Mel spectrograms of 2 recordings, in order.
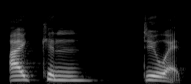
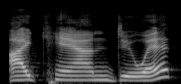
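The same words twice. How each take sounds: First: The vowel in 'can' is reduced to schwa. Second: The vowel in 'can' is full and clear. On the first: The speaker calls it right. "just reducing it and allowing the consonants to hold the substance" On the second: The speaker calls it wrong. "pronouncing the full vowel"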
